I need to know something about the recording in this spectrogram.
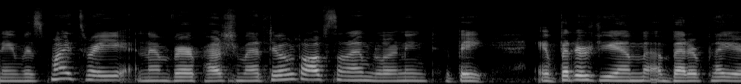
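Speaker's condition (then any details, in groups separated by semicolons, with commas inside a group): Spinocerebellar ataxia type 2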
